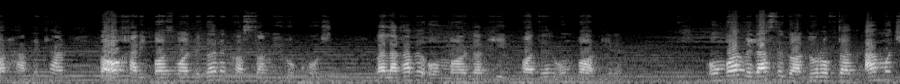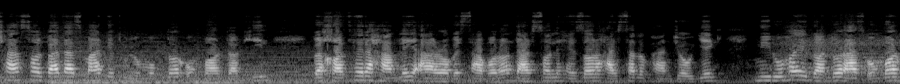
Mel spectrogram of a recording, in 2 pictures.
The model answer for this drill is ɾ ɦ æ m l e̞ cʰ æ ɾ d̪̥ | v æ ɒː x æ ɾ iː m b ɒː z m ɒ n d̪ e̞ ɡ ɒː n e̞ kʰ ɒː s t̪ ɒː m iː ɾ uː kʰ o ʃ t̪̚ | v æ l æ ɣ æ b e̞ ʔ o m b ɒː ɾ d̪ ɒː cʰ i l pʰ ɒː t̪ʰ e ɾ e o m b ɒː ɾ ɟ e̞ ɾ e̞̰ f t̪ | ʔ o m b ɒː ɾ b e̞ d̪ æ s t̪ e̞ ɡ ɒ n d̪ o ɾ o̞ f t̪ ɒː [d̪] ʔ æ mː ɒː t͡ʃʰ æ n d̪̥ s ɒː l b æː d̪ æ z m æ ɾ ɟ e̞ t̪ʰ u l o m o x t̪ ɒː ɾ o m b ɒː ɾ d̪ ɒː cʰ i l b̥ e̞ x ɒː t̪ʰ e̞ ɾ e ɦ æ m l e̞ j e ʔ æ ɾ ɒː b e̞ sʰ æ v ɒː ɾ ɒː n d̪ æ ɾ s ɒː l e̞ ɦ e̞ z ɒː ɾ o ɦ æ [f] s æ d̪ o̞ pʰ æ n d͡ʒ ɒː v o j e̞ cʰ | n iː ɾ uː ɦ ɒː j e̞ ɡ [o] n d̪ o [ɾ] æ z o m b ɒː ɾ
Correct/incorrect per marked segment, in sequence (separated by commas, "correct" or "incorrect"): correct, incorrect, incorrect, correct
